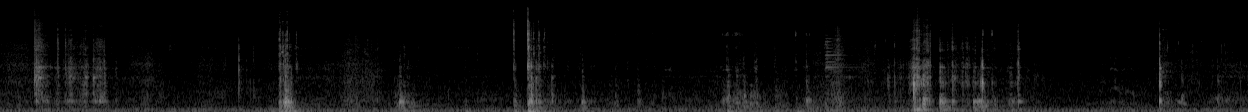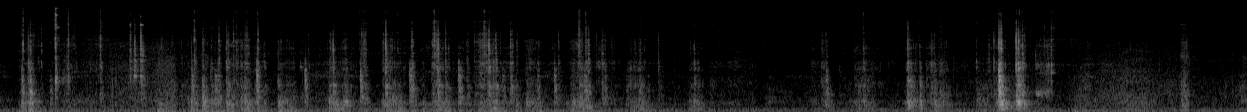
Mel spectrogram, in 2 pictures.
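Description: Vise grips and an adjustable wrench clinking and knocking against a car's fuel filter fitting and steel fuel line as the threaded end is loosened, in irregular metallic clicks, busiest in the middle and loudest near the end.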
